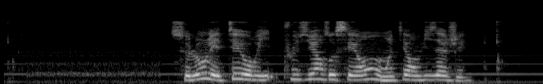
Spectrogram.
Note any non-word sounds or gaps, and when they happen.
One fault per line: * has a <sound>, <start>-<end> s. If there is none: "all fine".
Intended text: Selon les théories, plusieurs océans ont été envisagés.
all fine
